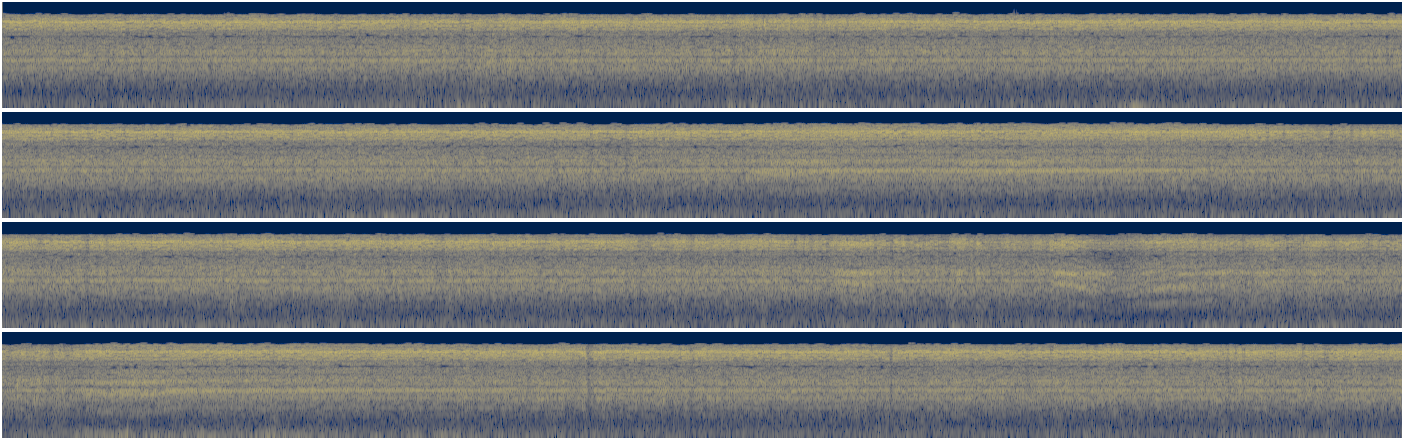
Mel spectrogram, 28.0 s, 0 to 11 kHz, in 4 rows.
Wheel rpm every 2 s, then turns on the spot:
230, 230, 230, 230, 230, 230, 230, 230, 230, 200, 190, 230, 230, 230.
none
